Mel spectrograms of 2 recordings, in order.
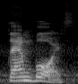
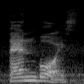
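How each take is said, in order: First: Ten ends in an m sound before boys. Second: Ten ends in a clear n sound.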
